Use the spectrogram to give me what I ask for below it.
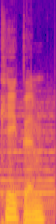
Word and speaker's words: Kapaun: While not yet a saint, the cause for the canonization of Father Kapaun, or often pronounced Capon, has been fought for in the last few decades.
